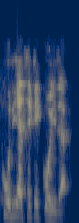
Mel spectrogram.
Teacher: যেমন ওই বলেছিলাম যে কোরিয়া থেকে কইরা অর্থাৎ ই টা আগে এসে উচ্চারিত হচ্ছে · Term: অপিনিহিতি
